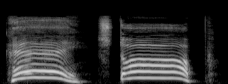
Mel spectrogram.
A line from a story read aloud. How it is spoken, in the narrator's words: he shouted out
